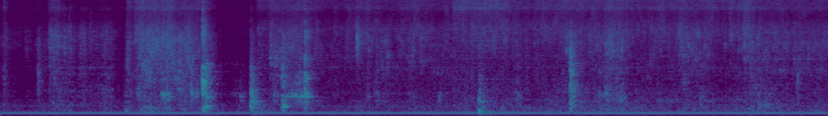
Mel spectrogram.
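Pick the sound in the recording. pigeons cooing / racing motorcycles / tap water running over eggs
tap water running over eggs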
